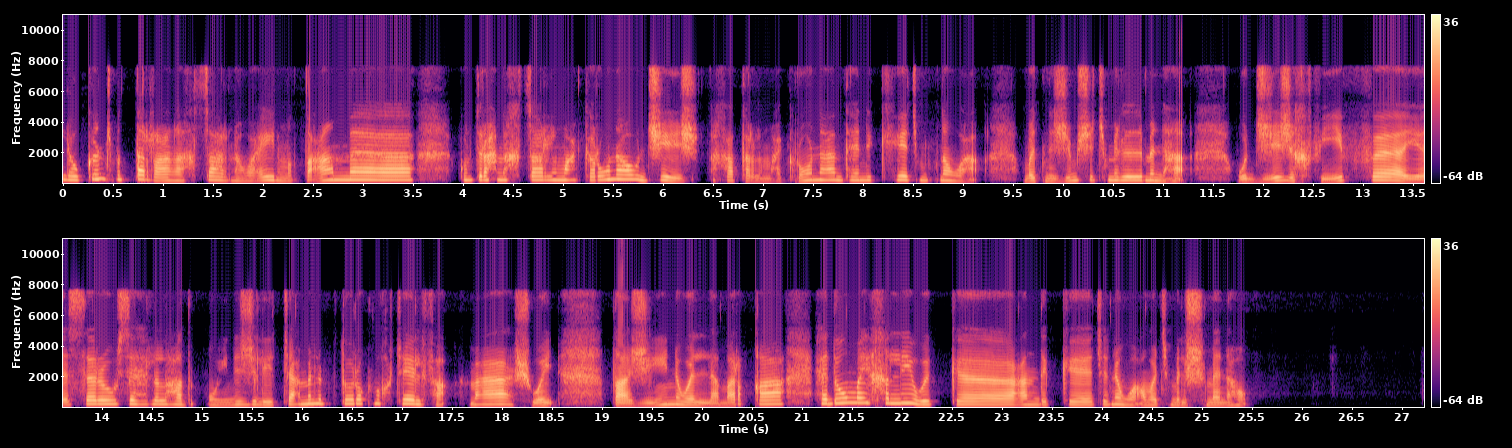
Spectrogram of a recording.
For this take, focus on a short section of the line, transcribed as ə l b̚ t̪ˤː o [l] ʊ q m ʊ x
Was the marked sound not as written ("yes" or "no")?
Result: yes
